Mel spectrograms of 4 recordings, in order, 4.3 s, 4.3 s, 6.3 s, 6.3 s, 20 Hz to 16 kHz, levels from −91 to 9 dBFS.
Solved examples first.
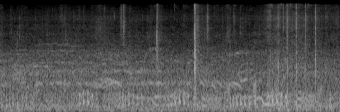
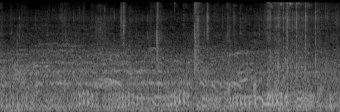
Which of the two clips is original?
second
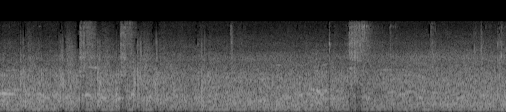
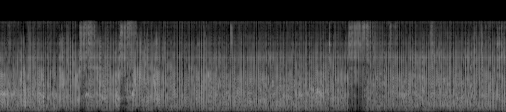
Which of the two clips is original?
first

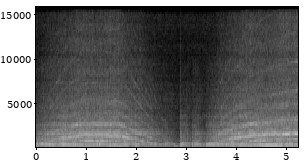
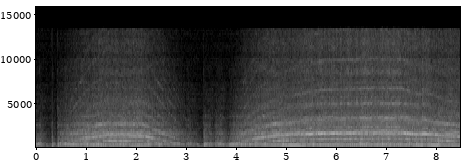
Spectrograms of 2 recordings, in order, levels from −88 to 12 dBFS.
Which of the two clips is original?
first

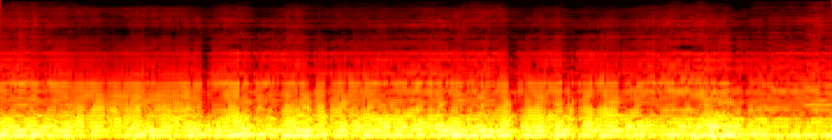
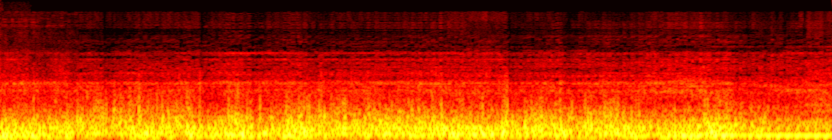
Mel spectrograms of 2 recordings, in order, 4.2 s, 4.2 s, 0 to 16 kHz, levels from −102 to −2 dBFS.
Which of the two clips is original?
second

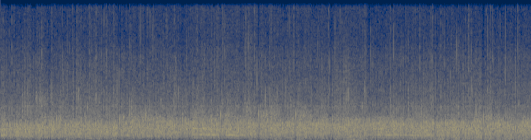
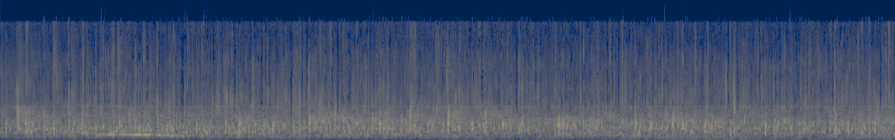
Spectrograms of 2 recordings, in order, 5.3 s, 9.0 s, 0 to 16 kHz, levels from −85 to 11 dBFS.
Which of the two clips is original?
first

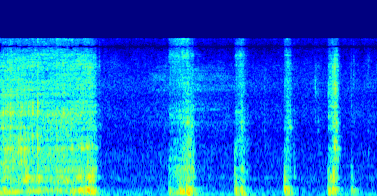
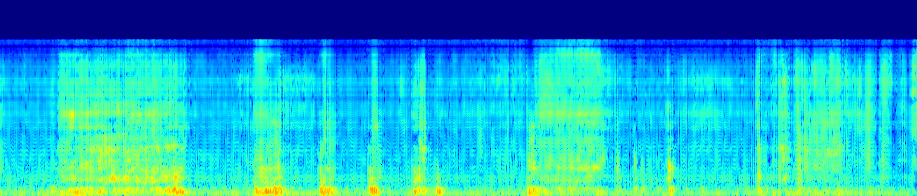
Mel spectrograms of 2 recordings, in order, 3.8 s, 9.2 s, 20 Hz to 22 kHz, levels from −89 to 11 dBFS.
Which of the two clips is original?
first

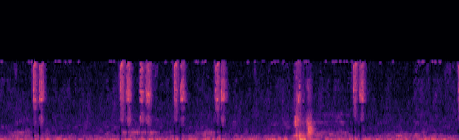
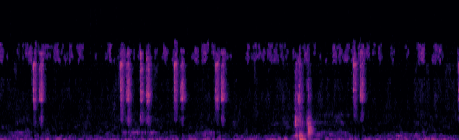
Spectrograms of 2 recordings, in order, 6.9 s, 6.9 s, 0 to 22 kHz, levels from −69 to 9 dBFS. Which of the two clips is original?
first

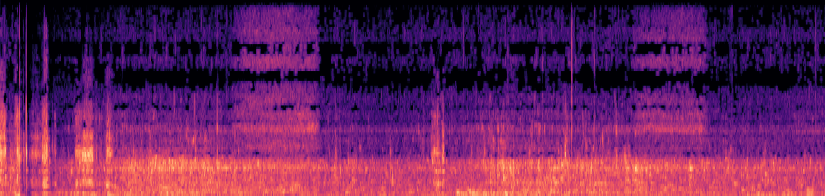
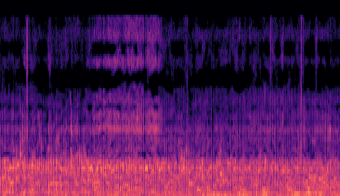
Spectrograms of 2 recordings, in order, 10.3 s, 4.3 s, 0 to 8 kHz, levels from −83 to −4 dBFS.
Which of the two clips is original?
first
